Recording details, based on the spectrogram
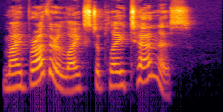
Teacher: The Melody of this sentence my brother likes to play tennis my voice went up a little on brother then back down and up on tennis and finally down at the end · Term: intonation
